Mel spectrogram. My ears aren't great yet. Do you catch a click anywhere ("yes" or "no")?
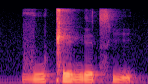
yes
